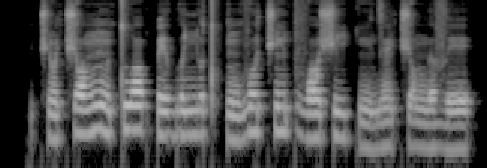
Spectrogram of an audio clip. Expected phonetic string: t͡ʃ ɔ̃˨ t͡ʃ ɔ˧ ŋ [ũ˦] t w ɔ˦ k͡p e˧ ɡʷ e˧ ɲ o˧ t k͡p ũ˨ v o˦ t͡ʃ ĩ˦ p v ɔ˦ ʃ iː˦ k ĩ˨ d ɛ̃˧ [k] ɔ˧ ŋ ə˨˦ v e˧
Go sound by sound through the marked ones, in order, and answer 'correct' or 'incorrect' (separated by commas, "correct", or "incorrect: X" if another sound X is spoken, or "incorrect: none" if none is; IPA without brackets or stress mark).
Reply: incorrect: ũ˦˨, incorrect: t͡ʃ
